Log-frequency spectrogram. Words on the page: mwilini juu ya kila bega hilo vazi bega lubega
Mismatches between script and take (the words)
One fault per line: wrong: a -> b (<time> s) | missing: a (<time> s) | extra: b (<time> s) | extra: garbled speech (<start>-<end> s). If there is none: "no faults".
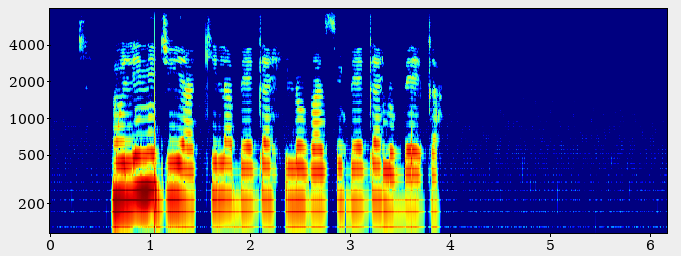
no faults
